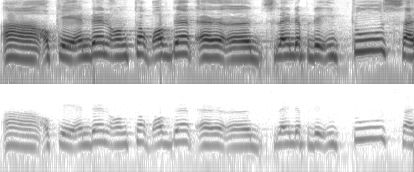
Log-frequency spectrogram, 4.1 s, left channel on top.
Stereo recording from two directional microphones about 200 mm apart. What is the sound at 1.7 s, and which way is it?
Speech, 10° left (ahead or behind).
